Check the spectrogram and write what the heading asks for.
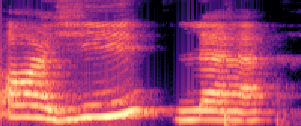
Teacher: Ailə sözünün tələffüzündə uşaqlar a ilə i hərfinin ortasında y hərfi artırılır. Olur ayə. Nailə sözündə də yenə ortada y hərfi artırılır.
